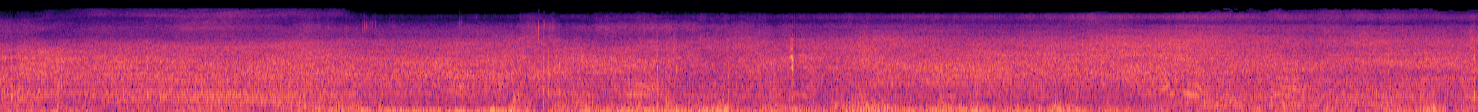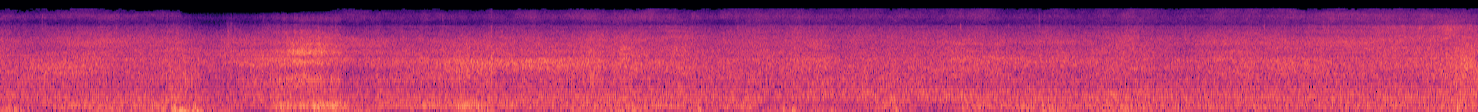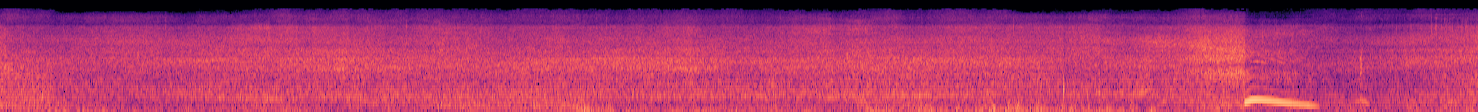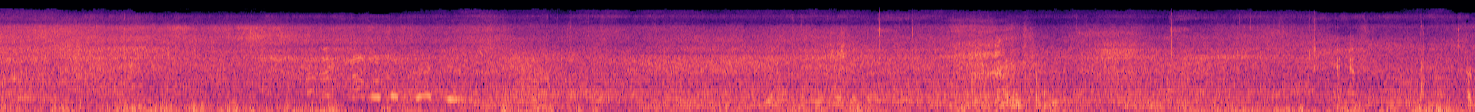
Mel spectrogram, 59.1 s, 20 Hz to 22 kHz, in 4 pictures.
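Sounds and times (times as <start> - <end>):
wind on microphone: 0.0 - 59.0
skis scraping over snow: 11.5 - 42.4, 43.1 - 59.0.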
